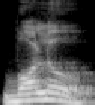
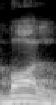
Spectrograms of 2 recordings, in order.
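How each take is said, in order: First: The word ends with a final o vowel. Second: The word ends on a bare l consonant. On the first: "ও মানে এই লয়ের সঙ্গে কিন্তু ও থাকতে পারে" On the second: "বল হয় হসন্তর মানে ল"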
